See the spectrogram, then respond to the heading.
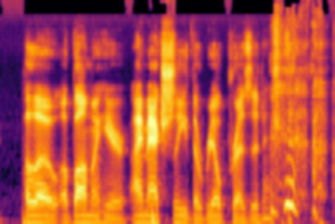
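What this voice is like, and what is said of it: Imitates another person's voice. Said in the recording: “did a better impression of Obama”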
